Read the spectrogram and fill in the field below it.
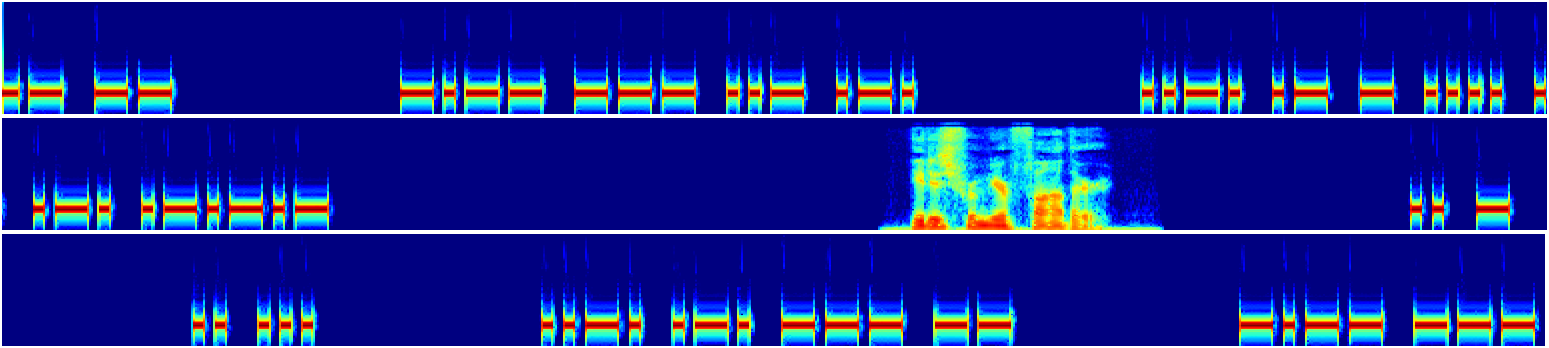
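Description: A Morse code key taps out quick bursts of steady beeping tones.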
